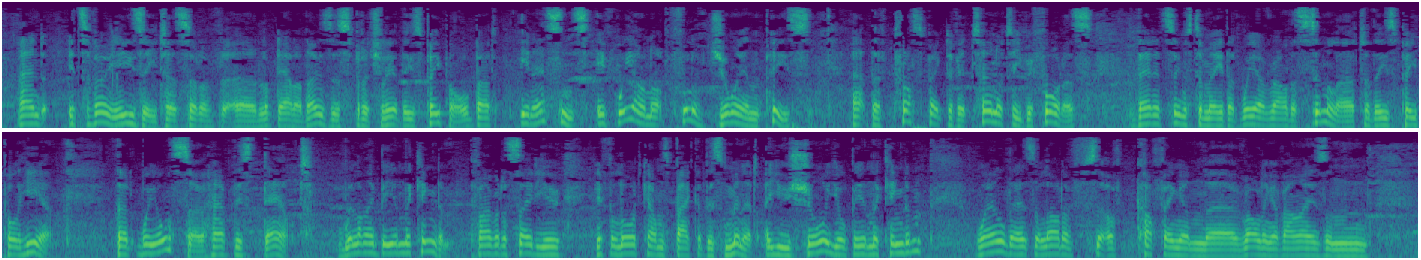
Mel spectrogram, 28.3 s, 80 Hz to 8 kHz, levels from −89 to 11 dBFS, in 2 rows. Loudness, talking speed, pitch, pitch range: -19 LUFS, 210 wpm, 140 Hz, 125-160 Hz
